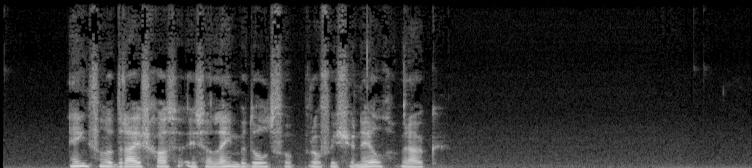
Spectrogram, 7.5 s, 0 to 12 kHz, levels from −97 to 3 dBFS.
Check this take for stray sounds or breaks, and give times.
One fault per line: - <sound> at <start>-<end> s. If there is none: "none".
none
